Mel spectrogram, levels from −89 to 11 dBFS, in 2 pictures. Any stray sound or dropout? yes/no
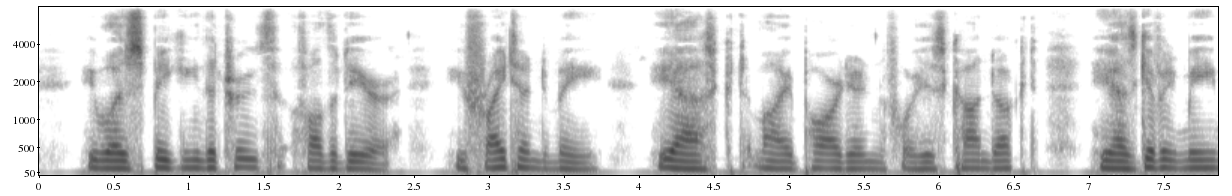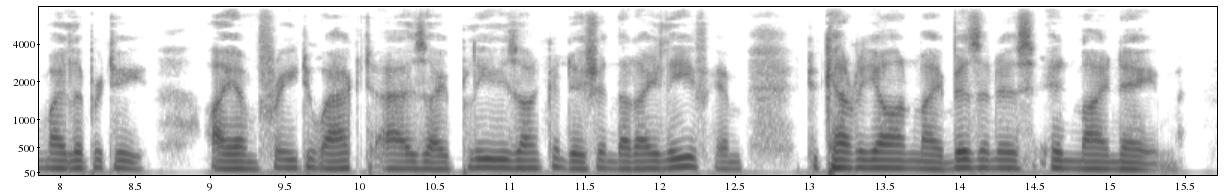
no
